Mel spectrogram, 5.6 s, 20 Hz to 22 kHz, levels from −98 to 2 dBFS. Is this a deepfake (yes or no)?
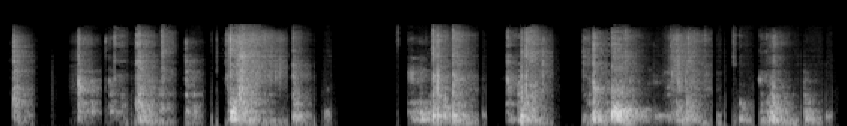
yes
